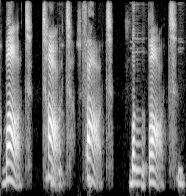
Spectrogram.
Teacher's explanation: But being bought, bought, not bowed. It's not ow, it's ah.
